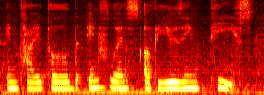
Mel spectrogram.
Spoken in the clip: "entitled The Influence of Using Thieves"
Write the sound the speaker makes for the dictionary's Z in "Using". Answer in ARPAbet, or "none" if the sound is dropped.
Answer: Z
